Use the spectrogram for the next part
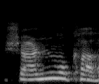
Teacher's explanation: షట్లో ఉన్న టకారం కాస్త టవర్గ అనునాసిక అయినటువంటి నకారంగా మారుతుంది. సో షట్ ముఖః కాస్త షణ్ముఖః అయింది.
